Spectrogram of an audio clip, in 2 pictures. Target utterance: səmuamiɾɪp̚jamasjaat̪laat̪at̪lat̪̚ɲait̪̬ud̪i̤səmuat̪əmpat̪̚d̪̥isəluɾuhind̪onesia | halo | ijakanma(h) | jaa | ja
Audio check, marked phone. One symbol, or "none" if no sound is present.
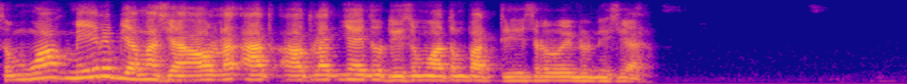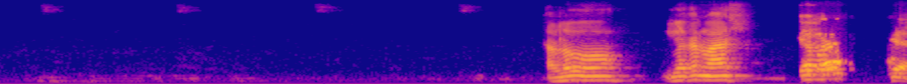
s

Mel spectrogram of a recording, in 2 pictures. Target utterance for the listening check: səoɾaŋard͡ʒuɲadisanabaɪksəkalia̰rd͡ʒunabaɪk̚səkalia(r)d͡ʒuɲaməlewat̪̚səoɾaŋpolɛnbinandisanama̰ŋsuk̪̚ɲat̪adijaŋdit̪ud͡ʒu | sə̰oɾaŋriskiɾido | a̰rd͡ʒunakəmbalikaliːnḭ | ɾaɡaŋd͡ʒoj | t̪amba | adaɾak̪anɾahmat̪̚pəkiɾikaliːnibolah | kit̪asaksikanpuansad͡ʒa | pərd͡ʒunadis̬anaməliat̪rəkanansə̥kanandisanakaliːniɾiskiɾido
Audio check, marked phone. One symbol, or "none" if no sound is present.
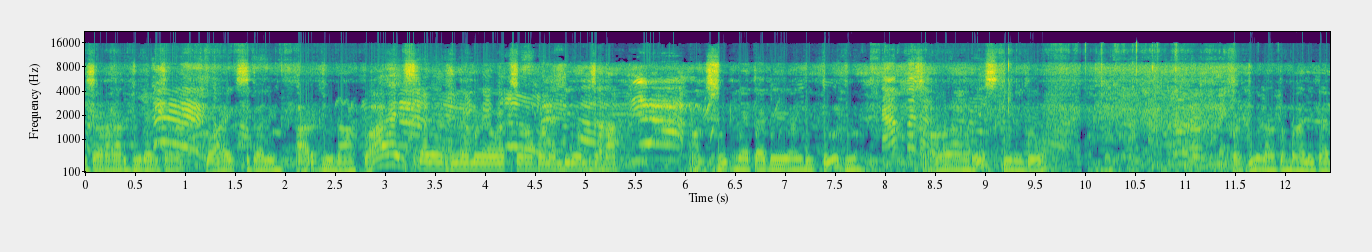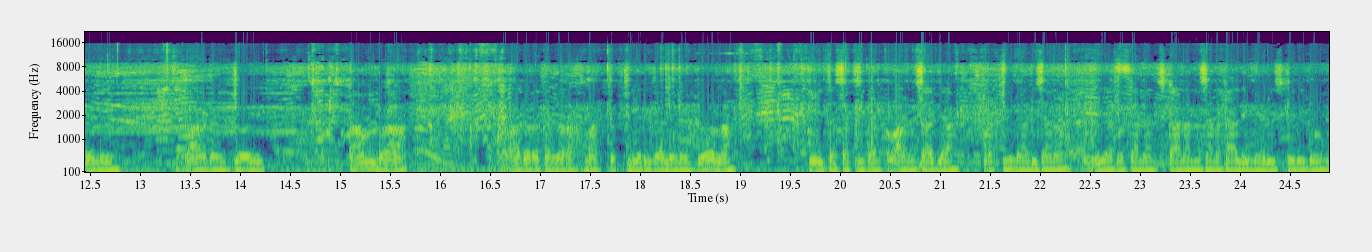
r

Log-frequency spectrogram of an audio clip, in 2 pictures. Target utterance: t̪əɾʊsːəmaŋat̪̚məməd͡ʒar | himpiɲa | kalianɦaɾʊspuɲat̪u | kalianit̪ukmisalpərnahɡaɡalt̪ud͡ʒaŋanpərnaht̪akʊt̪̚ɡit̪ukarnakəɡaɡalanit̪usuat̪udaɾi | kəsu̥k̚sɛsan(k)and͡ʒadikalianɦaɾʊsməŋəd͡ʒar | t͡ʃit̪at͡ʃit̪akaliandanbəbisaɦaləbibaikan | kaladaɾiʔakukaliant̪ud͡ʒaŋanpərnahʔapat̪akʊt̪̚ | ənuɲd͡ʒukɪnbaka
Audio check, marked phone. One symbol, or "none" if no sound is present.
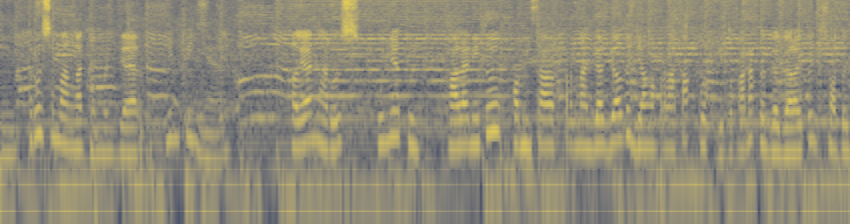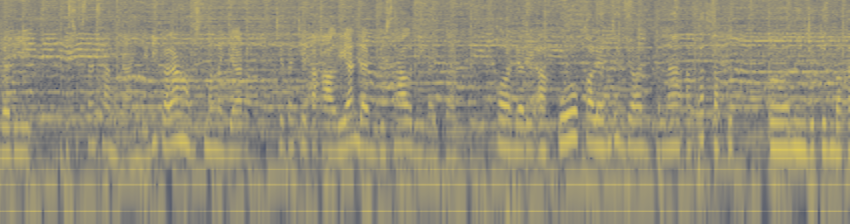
k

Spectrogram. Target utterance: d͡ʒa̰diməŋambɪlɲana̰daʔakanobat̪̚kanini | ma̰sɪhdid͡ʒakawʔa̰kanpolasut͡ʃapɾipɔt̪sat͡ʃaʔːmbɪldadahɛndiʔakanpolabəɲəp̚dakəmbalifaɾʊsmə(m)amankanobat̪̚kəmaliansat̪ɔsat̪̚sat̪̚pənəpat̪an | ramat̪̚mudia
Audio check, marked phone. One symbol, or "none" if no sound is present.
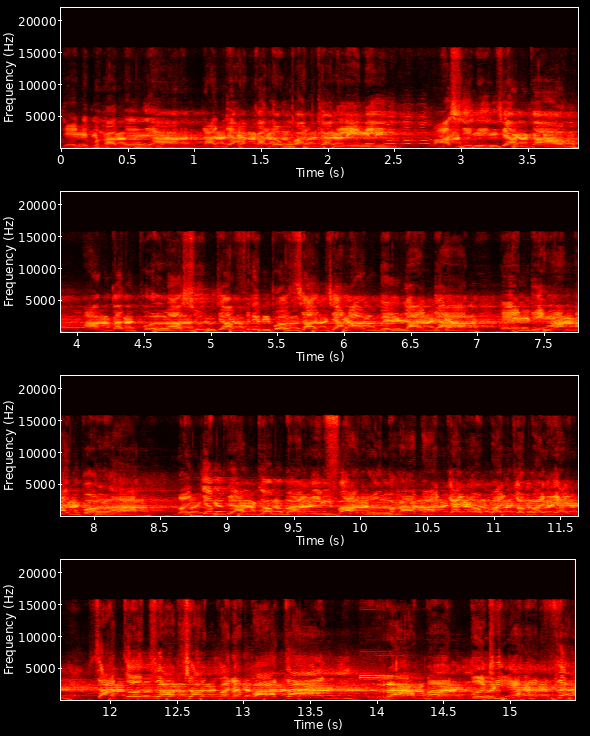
ŋ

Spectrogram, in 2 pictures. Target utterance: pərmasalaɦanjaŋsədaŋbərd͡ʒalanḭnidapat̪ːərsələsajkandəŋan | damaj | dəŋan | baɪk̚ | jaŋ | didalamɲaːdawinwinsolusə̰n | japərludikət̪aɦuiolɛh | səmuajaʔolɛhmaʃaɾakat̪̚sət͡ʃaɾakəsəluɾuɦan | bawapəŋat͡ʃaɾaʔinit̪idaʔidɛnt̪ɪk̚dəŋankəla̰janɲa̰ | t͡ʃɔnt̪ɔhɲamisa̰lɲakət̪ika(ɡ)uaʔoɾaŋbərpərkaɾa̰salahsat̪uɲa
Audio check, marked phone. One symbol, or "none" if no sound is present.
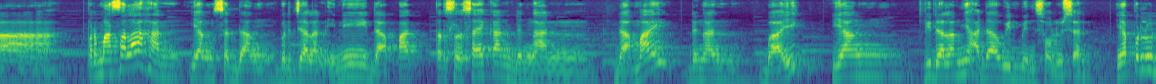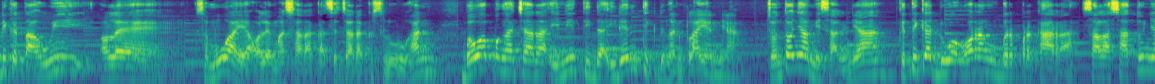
d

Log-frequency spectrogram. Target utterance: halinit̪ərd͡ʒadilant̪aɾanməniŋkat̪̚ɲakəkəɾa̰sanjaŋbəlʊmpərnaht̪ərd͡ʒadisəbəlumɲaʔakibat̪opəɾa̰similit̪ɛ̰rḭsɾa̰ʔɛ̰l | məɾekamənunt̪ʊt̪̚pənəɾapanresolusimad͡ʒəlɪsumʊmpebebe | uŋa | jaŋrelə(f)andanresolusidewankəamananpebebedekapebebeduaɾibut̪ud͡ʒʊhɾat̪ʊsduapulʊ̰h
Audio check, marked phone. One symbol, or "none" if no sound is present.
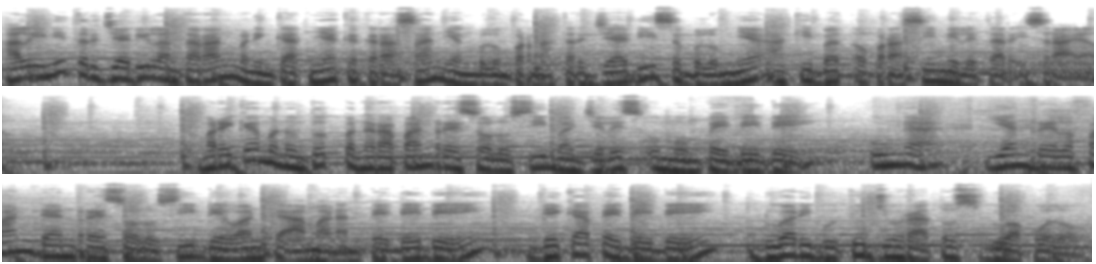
f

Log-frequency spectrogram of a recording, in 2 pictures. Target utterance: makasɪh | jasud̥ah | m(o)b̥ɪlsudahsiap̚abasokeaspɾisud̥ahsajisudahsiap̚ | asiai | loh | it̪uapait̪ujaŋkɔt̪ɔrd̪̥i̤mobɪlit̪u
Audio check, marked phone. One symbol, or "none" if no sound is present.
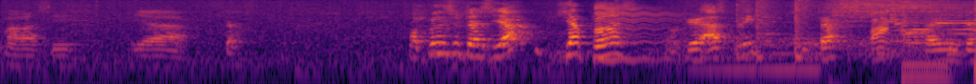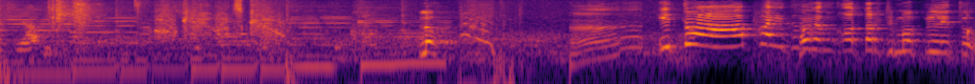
o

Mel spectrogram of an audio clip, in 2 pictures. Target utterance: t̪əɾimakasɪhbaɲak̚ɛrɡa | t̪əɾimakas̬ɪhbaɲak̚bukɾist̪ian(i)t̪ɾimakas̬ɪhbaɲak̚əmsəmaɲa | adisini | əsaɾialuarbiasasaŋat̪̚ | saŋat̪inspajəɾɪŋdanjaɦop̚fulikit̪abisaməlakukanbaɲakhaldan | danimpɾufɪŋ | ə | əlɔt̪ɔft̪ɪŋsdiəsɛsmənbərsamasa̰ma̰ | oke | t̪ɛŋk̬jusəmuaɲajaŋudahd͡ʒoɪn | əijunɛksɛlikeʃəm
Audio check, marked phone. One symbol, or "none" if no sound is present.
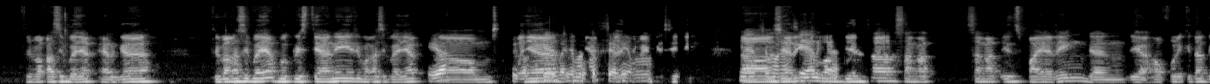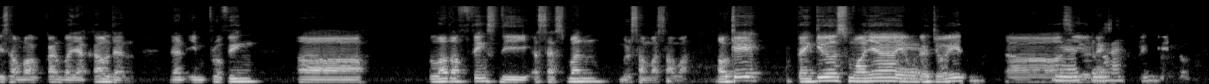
i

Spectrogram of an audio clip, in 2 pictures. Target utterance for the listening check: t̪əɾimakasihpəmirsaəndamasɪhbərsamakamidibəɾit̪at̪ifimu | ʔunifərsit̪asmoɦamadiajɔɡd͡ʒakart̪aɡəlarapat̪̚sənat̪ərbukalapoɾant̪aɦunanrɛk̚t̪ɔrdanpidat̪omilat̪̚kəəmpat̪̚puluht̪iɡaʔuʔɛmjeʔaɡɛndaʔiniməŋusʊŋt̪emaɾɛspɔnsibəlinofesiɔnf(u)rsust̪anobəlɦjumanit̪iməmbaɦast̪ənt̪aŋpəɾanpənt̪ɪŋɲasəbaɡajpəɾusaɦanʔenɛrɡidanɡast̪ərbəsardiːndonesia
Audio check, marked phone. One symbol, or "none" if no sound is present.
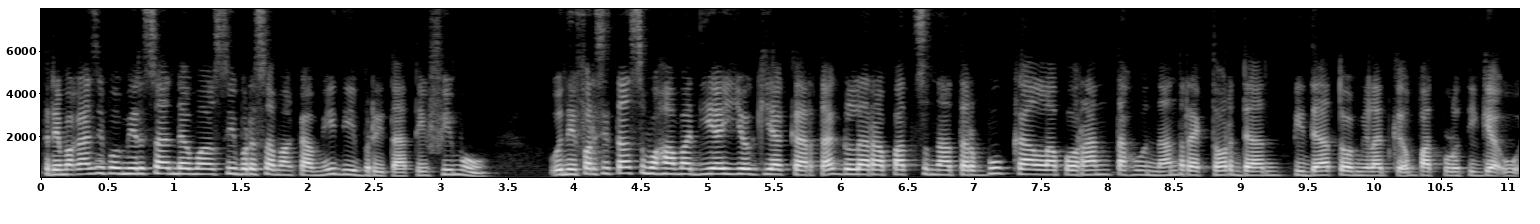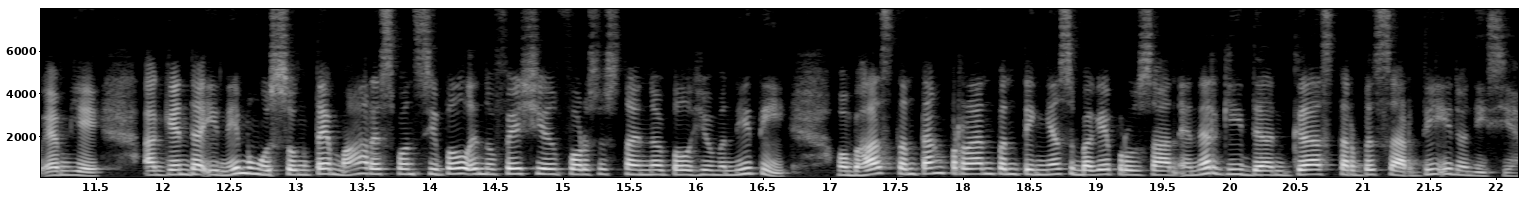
ɔ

